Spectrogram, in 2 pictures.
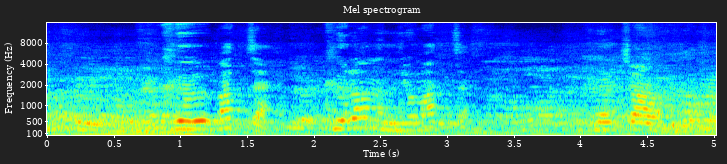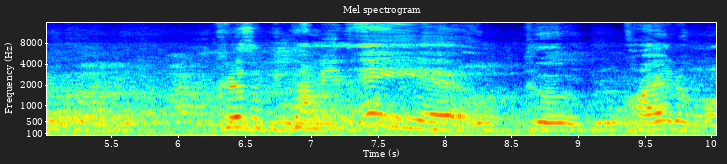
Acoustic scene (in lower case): cafe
